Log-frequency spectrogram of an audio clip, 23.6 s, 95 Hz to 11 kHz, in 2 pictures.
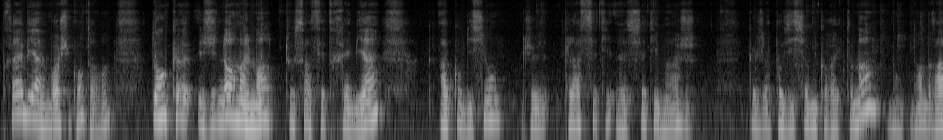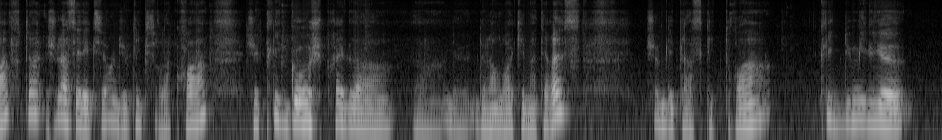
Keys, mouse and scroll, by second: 2.0 middle click, 2.2-5.0 scroll down 2, 5.0-6.9 drag, 6.9-7.6 scroll down 1, 8.5-12.5 drag, 13.4-17.5 drag, 17.8-19.0 scroll up 1, 19.5-20.8 drag.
